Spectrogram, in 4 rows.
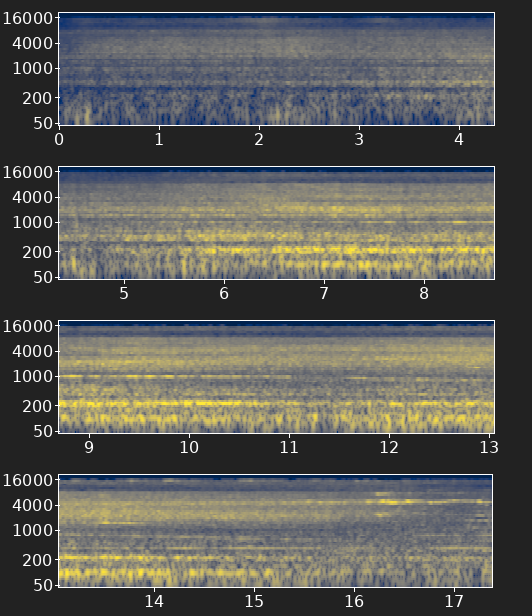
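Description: EN57FPS electric multiple unit pulling into the station: its running noise swells as it approaches, is loudest as the cars pass close by, then eases while a faint whine falls in pitch as it slows.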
